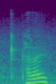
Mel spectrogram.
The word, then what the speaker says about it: Capello: Driven by Guy Smith, Tom Christensen, Wanda Campello, pronounce his name? Capello.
